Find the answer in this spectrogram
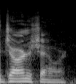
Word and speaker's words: Jarschauer: part of the work that we do, Jarschauer. Did I pronounce that right? I always get your name wrong. Exactly, like a Jarschauer.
